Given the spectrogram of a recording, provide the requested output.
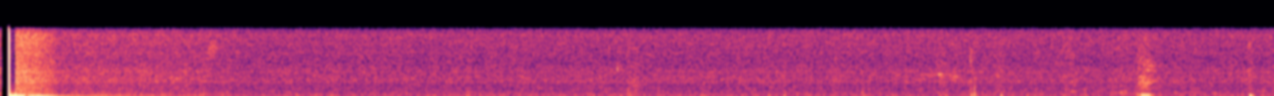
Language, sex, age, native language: Icelandic, female, 50-59, Icelandic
